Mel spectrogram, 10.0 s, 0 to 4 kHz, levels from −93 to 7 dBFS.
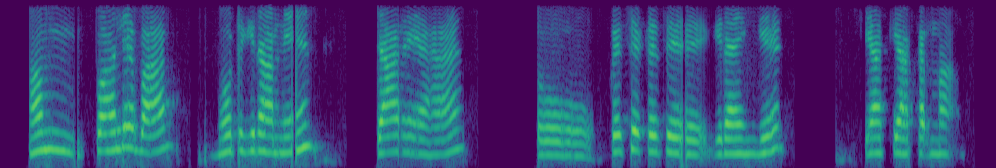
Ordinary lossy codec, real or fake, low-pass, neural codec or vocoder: none; fake; 3.6 kHz; vocoder, 22.05 kHz, 80 mel bands, Vocos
